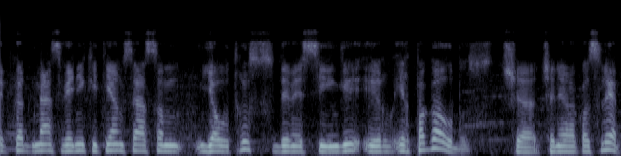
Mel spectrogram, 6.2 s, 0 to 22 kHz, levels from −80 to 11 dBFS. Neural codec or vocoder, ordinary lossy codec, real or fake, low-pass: none; Opus, 16 kbps; real; 7.2 kHz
